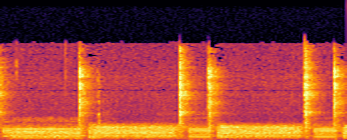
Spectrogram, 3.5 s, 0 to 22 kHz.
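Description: SCS P4 Dragon DR-7800 modem receiving email over a radio link: steady dense digital data warble filling the band, broken by short bursty handshake chirps about every second, loud and continuous with no talking.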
